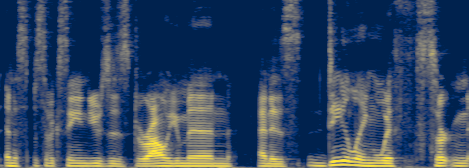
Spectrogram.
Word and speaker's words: Duralumin: Duralumin. Duralumin. No, I'm going more British with the pronunciation. As long as it doesn't turn into Duraluminum.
